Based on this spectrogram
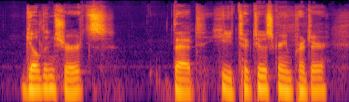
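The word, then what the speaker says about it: Gildan: Gilden is how you pronounce it because we have a couple and they last years.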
